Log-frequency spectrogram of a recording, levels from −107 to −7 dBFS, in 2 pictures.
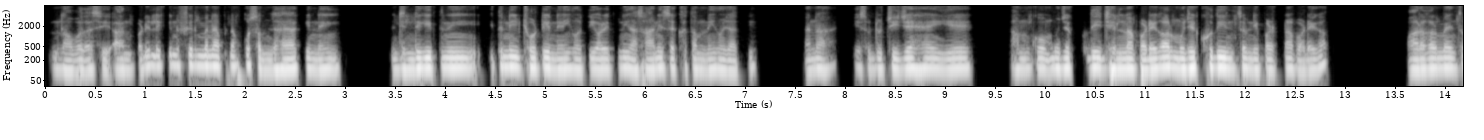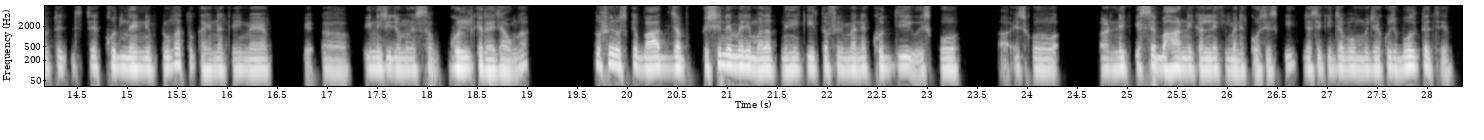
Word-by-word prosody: नौबत 105 Hz, -1 st, -2 dB
ऐसी 105 Hz, 0 st, -4 dB
आन 105 Hz, -1 st, -2 dB
पड़ी 130 Hz, -, -2 dB
लेकिन 135 Hz, +1 st, -2 dB
फिर 140 Hz, +1 st, -2 dB
मैंने 135 Hz, 0 st, +3 dB
अपने 130 Hz, 0 st, -1 dB
आप -, -, -7 dB
को 140 Hz, -, 0 dB
समझाया 105 Hz, -2 st, +2 dB
कि 115 Hz, 0 st, -5 dB
नहीं, 110 Hz, 0 st, 0 dB, 0.6 s
ज़िन्दगी 110 Hz, +2 st, +3 dB
इतनी 120 Hz, 0 st, +3 dB, 0.2 s
इतनी 125 Hz, +1 st, +3 dB
छोटी 120 Hz, 0 st, +1 dB
नहीं 110 Hz, +1 st, +1 dB
होती 110 Hz, 0 st, -2 dB
और 110 Hz, 0 st, +2 dB
इतनी 115 Hz, +2 st, -2 dB
आसानी 110 Hz, +2 st, 0 dB
से 115 Hz, 0 st, -2 dB
खत्म 110 Hz, 0 st, -6 dB
नहीं 105 Hz, +1 st, -1 dB
हो 105 Hz, -, +1 dB
जाती, 100 Hz, +4 st, -4 dB, 0.5 s
है -, -, -3 dB
ना? 115 Hz, +1 st, 0 dB, 0.3 s
ये 120 Hz, -, -9 dB
सब 110 Hz, -1 st, -9 dB
जो 110 Hz, 0 st, -2 dB
चीज़ें 115 Hz, +2 st, +1 dB
हैं 115 Hz, 0 st, +2 dB
ये 115 Hz, +1 st, +1 dB, 0.4 s
हमको 110 Hz, +1 st, -2 dB
मुझे 115 Hz, +2 st, +2 dB
खुद 115 Hz, -, -7 dB
ही 120 Hz, -, +5 dB
झेलना 110 Hz, 0 st, +4 dB
पड़ेगा 110 Hz, +2 st, +3 dB
और 125 Hz, -, +6 dB
मुझे 115 Hz, 0 st, +5 dB
खुद 125 Hz, +1 st, 0 dB
ही 120 Hz, -, +9 dB
इनसे 115 Hz, 0 st, +1 dB
निपटना 110 Hz, +1 st, -2 dB
पड़ेगा, 105 Hz, +6 st, -3 dB, 0.8 s
और 105 Hz, 0 st, +1 dB
अगर 110 Hz, +1 st, +3 dB
मैं 120 Hz, +1 st, +2 dB
इन 115 Hz, -, +1 dB
सब 115 Hz, +1 st, -5 dB
से 125 Hz, -, -3 dB
ची 125 Hz, +1 st, -14 dB
से 130 Hz, -, -2 dB
खुद 125 Hz, -1 st, +1 dB
नहीं 120 Hz, -1 st, +4 dB
निपटूँगा 120 Hz, +4 st, 0 dB
तो 135 Hz, -, -8 dB
कहीं 110 Hz, -4 st, -2 dB
न 110 Hz, +1 st, -1 dB
कहीं 110 Hz, +1 st, -5 dB
मैं 110 Hz, -1 st, 0 dB
इ 110 Hz, -, -15 dB
अ, 100 Hz, -3 st, -5 dB, 0.2 s
इन्हीं 120 Hz, -1 st, +1 dB
चीज़ों 115 Hz, -1 st, 0 dB
में 110 Hz, 0 st, 0 dB
सब 110 Hz, -2 st, -7 dB
घुल 120 Hz, -1 st, +6 dB
के 120 Hz, -, 0 dB
रह 105 Hz, -2 st, +4 dB
जाऊँगा। 105 Hz, +6 st, -1 dB, 0.7 s
तो 150 Hz, -, 0 dB
फिर 150 Hz, +2 st, +2 dB
उसके 135 Hz, +1 st, +1 dB
बाद 120 Hz, 0 st, +3 dB
जब 120 Hz, -2 st, +3 dB, 0.2 s
किसी 120 Hz, +5 st, +1 dB
ने 145 Hz, -1 st, +6 dB
मेरी 130 Hz, -1 st, +5 dB
मदद 115 Hz, -1 st, +3 dB
नहीं 110 Hz, +1 st, 0 dB
की 120 Hz, +1 st, -2 dB
तो 115 Hz, -, -4 dB
फिर 115 Hz, +1 st, -3 dB
मैंने 115 Hz, +1 st, 0 dB
खुद 115 Hz, 0 st, -1 dB
ही 125 Hz, 0 st, +2 dB
इसको 110 Hz, 0 st, -1 dB, 0.5 s
अ, -, -, -11 dB
इसको 110 Hz, -3 st, -3 dB, 0.4 s
और 115 Hz, -, -2 dB
निक 115 Hz, 0 st, +1 dB
इससे 120 Hz, +4 st, 0 dB
बाहर 115 Hz, 0 st, +4 dB
निकलने 110 Hz, -1 st, +1 dB
की 110 Hz, 0 st, -9 dB
मैंने 105 Hz, -1 st, 0 dB
कोशिश 100 Hz, +1 st, -5 dB
की, 130 Hz, +6 st, -9 dB
जैसे 115 Hz, +1 st, -3 dB
कि 115 Hz, -, -6 dB
जब 120 Hz, 0 st, -1 dB
वो 115 Hz, -, +1 dB
मुझे 115 Hz, 0 st, 0 dB
कुछ 120 Hz, +2 st, -2 dB
बोलते 130 Hz, +1 st, +3 dB
थे, 110 Hz, -4 st, -9 dB
115 Hz, 235 wpm, -23 LUFS, 110-120 Hz, 0.8 s, ही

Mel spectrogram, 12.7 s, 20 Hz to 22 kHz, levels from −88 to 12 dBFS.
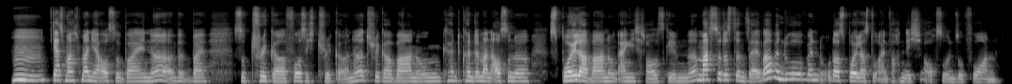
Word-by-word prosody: Mhm, 235 Hz, -1 st, +4 dB
das 230 Hz, -1 st, +3 dB
macht 210 Hz, -1 st, 0 dB
man 210 Hz, -1 st, +3 dB
ja 185 Hz, -, 0 dB
auch -, -, +1 dB
so 180 Hz, -3 st, -5 dB
bei 170 Hz, 0 st, -2 dB
ne, 210 Hz, +5 st, 0 dB
b 190 Hz, -, -4 dB
bei 170 Hz, -1 st, -3 dB, 0.3 s
so 185 Hz, -, -5 dB
Trigger 180 Hz, -3 st, -1 dB
„Vorsicht 175 Hz, +1 st, -2 dB
Trigger“, 160 Hz, -3 st, -6 dB
ne, 200 Hz, +7 st, -1 dB
„Triggerwarnung“ 170 Hz, -3 st, -2 dB
könn 195 Hz, +1 st, -7 dB
könnte 200 Hz, 0 st, -1 dB
man 185 Hz, -2 st, +1 dB
auch 185 Hz, -, +1 dB
so 195 Hz, -, -4 dB
'ne 180 Hz, -1 st, -2 dB, 0.2 s
Spoilerwarnung 180 Hz, -5 st, +5 dB
eigentlich 175 Hz, +1 st, -3 dB
rausgeben, 160 Hz, +1 st, -5 dB
ne? 200 Hz, +6 st, -2 dB
Machst 240 Hz, +1 st, +5 dB
du 270 Hz, -, +1 dB
das 240 Hz, -1 st, -1 dB
denn 210 Hz, -5 st, -2 dB
selber, 175 Hz, -, +3 dB
wenn 315 Hz, -4 st, +3 dB
du 265 Hz, 0 st, -1 dB
wenn 240 Hz, 0 st, -3 dB
du -, -, -9 dB
oder 215 Hz, -4 st, +1 dB
spoilerst 185 Hz, -4 st, +2 dB
du 175 Hz, -, -7 dB
einfach 170 Hz, -1 st, -10 dB
nicht 155 Hz, -2 st, -7 dB
auch 155 Hz, -, -10 dB
so 165 Hz, +2 st, -8 dB
in 155 Hz, -1 st, -8 dB
so 155 Hz, 0 st, -7 dB
Foren? 150 Hz, -, -7 dB
180 Hz, 220 wpm, -21 LUFS, 170-210 Hz, 0.3 s, Spoilerwarnung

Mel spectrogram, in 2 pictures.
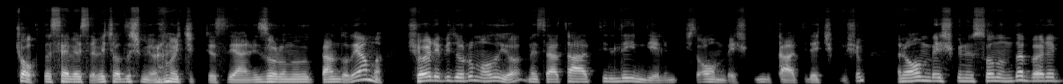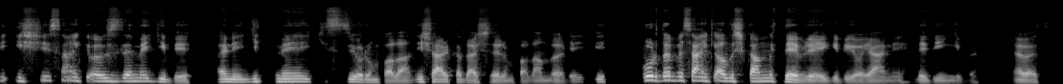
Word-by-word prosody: çok -, -, +4 dB
da 125 Hz, -, +3 dB
seve 120 Hz, -1 st, +4 dB
seve 120 Hz, +1 st, 0 dB
çalışmıyorum 125 Hz, -1 st, +2 dB
açıkçası. 115 Hz, -3 st, -2 dB
Yani, 105 Hz, +1 st, +1 dB
zorunluluktan 120 Hz, -1 st, +2 dB
dolayı 120 Hz, -, +3 dB
ama 220 Hz, -3 st, +1 dB, 0.2 s
şöyle 170 Hz, +2 st, +6 dB
bir 180 Hz, -, -4 dB
durum 170 Hz, +2 st, 0 dB
oluyor. 150 Hz, -5 st, +1 dB
Mesela 120 Hz, -2 st, 0 dB
tatildeyim 135 Hz, +1 st, 0 dB
diyelim, 100 Hz, +2 st, -6 dB
işte, -, -, -9 dB
15 110 Hz, -9 st, -3 dB
gün 115 Hz, +1 st, -10 dB
bir -, -, -10 dB
tatile 110 Hz, -1 st, -1 dB
çıkmışım. 135 Hz, -, -9 dB, 0.3 s
Hani, 145 Hz, -, 0 dB
15 160 Hz, -1 st, +2 dB
günün 150 Hz, -1 st, -4 dB
sonunda, 165 Hz, +4 st, 0 dB
böyle, 165 Hz, -1 st, +1 dB
bir -, -, -10 dB
işi 165 Hz, +4 st, -3 dB
sanki 165 Hz, -2 st, -4 dB
özleme 150 Hz, 0 st, +2 dB
gibi, 105 Hz, -9 st, -3 dB, 0.2 s
hani, 120 Hz, -2 st, +1 dB
gitmek 130 Hz, 0 st, -1 dB
istiyorum 110 Hz, -4 st, -2 dB
falan, 95 Hz, -1 st, -2 dB
iş 120 Hz, 0 st, -1 dB
arkadaşlarım 95 Hz, -2 st, -1 dB
falan 95 Hz, +1 st, -10 dB
böyle 95 Hz, +3 st, -9 dB
bir 120 Hz, -1 st, -5 dB, 0.4 s
burada 190 Hz, -1 st, +5 dB
bö 180 Hz, -, +1 dB
sanki 170 Hz, -2 st, +3 dB
alışkanlık 150 Hz, -1 st, +2 dB
devreye 95 Hz, -6 st, +5 dB
giriyor, 85 Hz, -2 st, -4 dB
yani 90 Hz, 0 st, -5 dB
dediğin 95 Hz, -1 st, -6 dB
gibi, 90 Hz, -1 st, -18 dB, 0.4 s
evet. 100 Hz, -3 st, -4 dB
125 Hz, 145 wpm, -23 LUFS, 105-150 Hz, 0.4 s, şöyle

